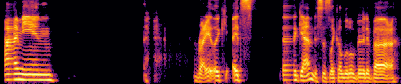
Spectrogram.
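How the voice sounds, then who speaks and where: A woman who is a novelist and podcast co-host chats casually about writing in a low, animated voice at a slow pace. She's informal and self-deprecating, often groping for the right phrase.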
